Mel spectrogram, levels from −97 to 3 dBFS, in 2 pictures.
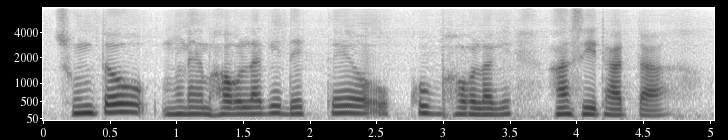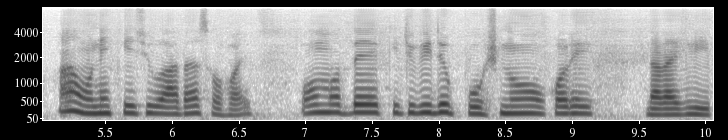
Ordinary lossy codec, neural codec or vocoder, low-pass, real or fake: none; codec, 16 kHz, about 1 kbps, DyCAST, with the encoder's durations; none; fake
